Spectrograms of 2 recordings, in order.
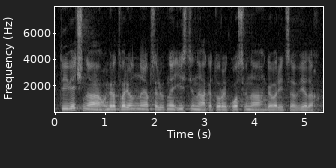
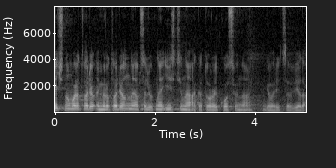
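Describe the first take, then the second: No difference in how they are said.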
